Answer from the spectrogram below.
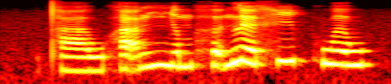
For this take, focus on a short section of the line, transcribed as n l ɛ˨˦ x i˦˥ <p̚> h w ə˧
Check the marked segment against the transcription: correct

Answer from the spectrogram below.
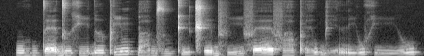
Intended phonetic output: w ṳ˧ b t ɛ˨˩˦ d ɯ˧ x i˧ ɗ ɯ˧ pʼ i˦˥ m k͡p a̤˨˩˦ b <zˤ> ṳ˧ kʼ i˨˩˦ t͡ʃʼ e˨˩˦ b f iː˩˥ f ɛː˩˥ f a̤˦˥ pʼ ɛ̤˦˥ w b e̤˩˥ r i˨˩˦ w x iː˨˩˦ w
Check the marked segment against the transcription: incorrect: z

